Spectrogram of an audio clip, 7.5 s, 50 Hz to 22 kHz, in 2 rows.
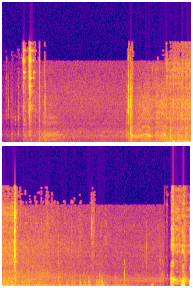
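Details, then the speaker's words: Ford Mondeo Mk3 with P0301/P0304 misfire codes, just fitted with new spark plugs after carbon-fouled ones, in neutral with the window open: rough, uneven cranking that never catches. No check-engine light and no stored codes afterwards. "that didn't sound good and it didn't start try again it sounds awful but curiously there's no check engine light that's definitely misfiring"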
